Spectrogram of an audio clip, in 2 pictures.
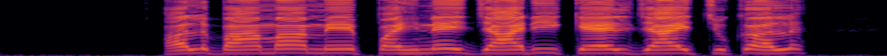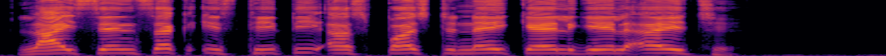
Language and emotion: Maithili, neutral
